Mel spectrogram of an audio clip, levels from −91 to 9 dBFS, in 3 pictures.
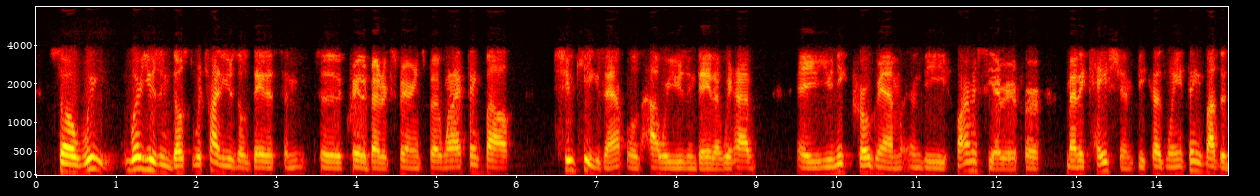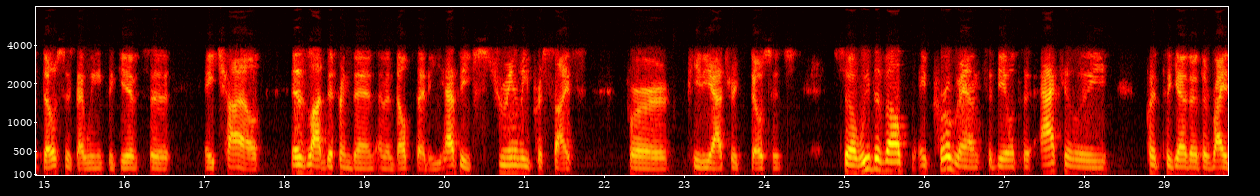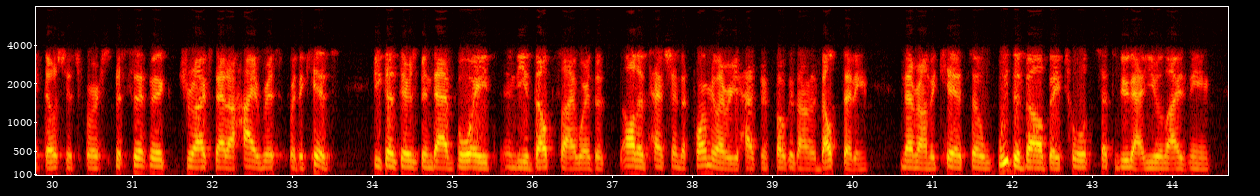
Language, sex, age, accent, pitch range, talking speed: English, male, 20-39, American, 100-120 Hz, 180 wpm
